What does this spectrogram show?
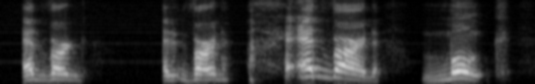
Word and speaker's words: Munch: this this painting here his name is Edvard monk edberg Edvard Edvard monk not Munch The only reason I bring that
